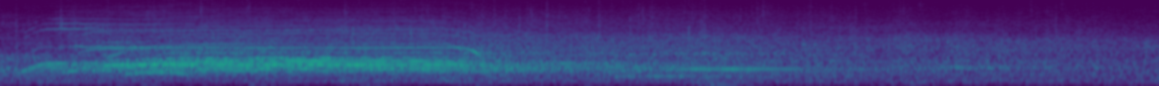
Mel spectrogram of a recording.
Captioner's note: audience applauding and cheering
